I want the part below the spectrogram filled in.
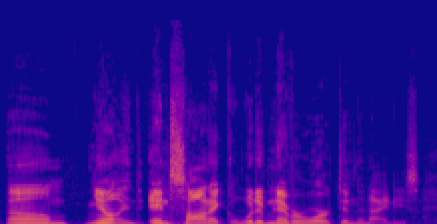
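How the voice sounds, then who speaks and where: Male podcast co-host: crisp, forceful, animated rambler, casual and sweary. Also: mid-range voice, a little fast, dry recording, studio quality. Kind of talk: casual opinionated film and game chat.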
